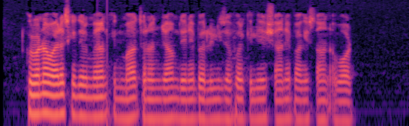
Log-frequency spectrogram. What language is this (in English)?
Urdu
